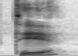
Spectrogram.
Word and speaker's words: te: Senza accento si legge te con la e chiusa. Si tratta di un pronome indiretto, quindi per esempio grazie, grazie a te.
